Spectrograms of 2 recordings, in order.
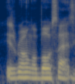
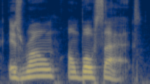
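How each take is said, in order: First: Said in the usual way. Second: Each word drawn out slowly; "It's wrong on both sides" said slowly with weight on "both"; slow emphatic. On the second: Real, not acted. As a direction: lay it down slow and firm, stressing both.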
